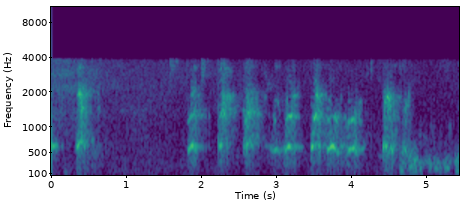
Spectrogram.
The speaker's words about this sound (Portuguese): Cachorro vai mordendo nós aqui.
